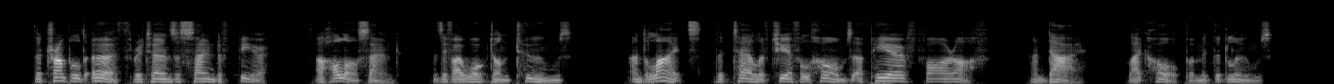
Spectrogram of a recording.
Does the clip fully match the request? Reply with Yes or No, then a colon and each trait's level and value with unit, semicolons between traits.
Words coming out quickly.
No: average, 155 wpm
